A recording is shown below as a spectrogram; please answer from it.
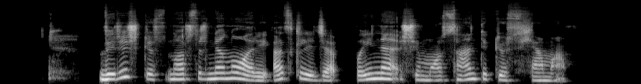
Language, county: Lithuanian, Šiauliai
